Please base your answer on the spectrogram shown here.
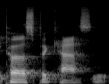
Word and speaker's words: perspicacity: Perspicacity.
